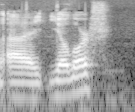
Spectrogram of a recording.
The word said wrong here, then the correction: Yorl: Yorl, so it's Y-O-R-L, Yorl, like Yorl. – Oh, Yorl, like, gotcha. – Yeah, almost like Laurel.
